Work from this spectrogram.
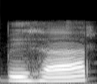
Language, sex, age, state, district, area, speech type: Santali, female, 30-45, West Bengal, Malda, rural, spontaneous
